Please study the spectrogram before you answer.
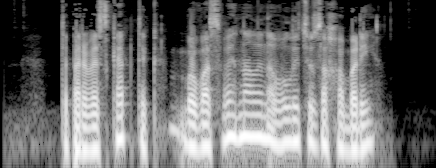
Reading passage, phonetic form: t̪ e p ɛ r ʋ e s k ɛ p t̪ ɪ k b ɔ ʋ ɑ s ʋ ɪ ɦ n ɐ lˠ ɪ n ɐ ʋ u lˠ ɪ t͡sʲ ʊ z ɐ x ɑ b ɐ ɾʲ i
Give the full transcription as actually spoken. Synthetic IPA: t̪ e p ɛ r ʋ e s k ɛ p t̪ ɪ k b ɔ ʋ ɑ s ʋ ɪ ɦ n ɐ lˠ ɪ n ɐ ʋ u lˠ ɪ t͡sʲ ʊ z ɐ x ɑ b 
